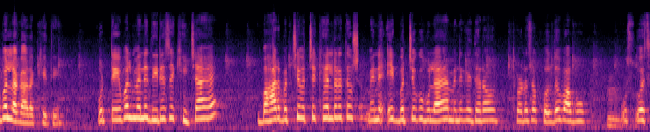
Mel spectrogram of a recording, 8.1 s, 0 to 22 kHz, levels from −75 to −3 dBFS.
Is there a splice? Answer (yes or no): yes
